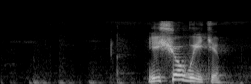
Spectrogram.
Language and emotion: Russian, neutral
